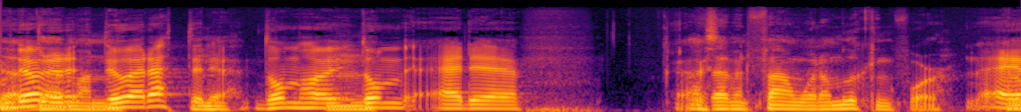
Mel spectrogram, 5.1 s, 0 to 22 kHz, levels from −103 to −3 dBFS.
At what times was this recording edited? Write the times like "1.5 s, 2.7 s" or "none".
2.0 s, 3.6 s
